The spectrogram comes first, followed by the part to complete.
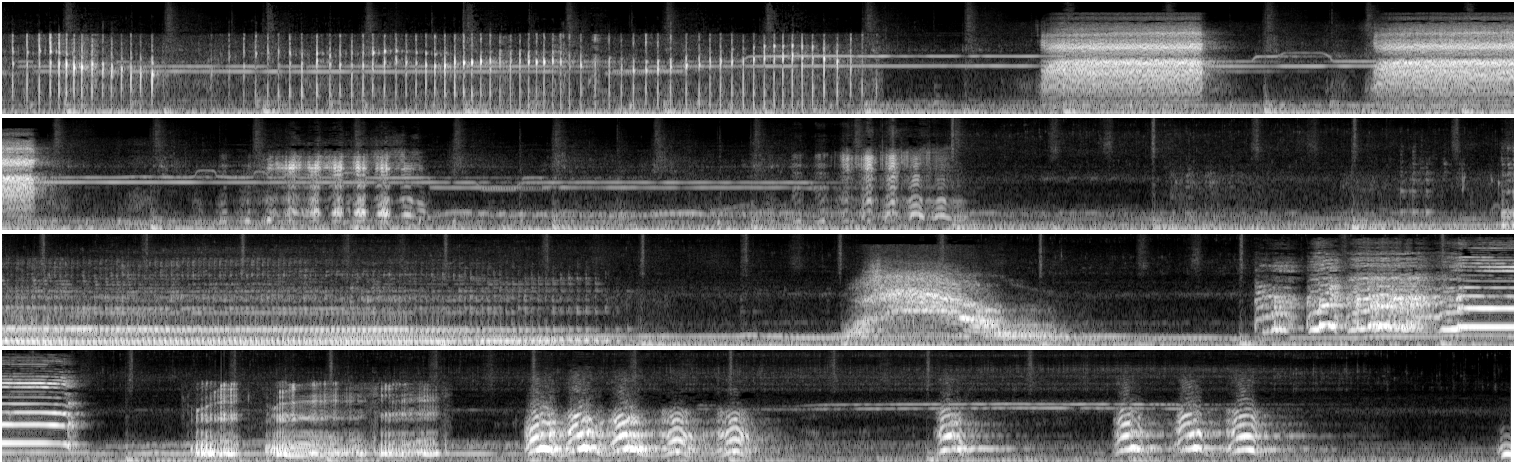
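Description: A succession of different, short animal calls over background music.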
